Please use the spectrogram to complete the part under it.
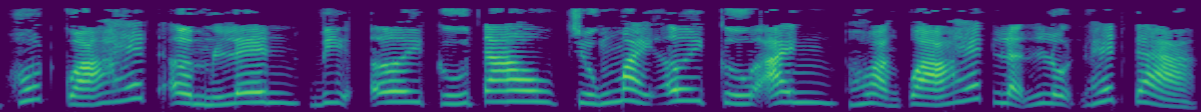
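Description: A woman narrating a first-person story in a lively, colloquial way. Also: high-pitched, no room sound.

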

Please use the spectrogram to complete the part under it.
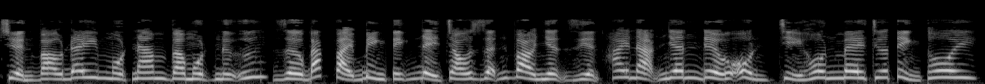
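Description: A composed young emergency-room doctor, speaking with measured, reassuring firmness, voiced by a woman reading the story. Her voice is high and recorded close and dry. It comes from a narrated audio story. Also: no echo. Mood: calm reassuring. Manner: calm, reassuring, turning stern.

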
